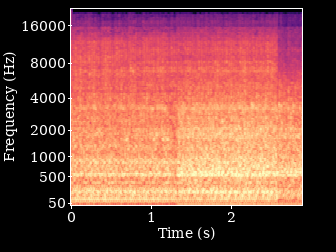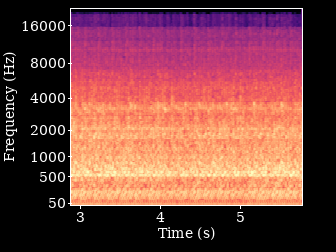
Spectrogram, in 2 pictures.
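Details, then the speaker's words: 1995 Western Star with Cat 3406E diesel idling before exhaust replacement; raspy hollow puffing instead of a smooth low rumble from holed pipes and mufflers and a sheared flex pipe. "it's louder than without any hold but it's not a you know it's not a smooth low rumble um you can tell it just sounds a little off"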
